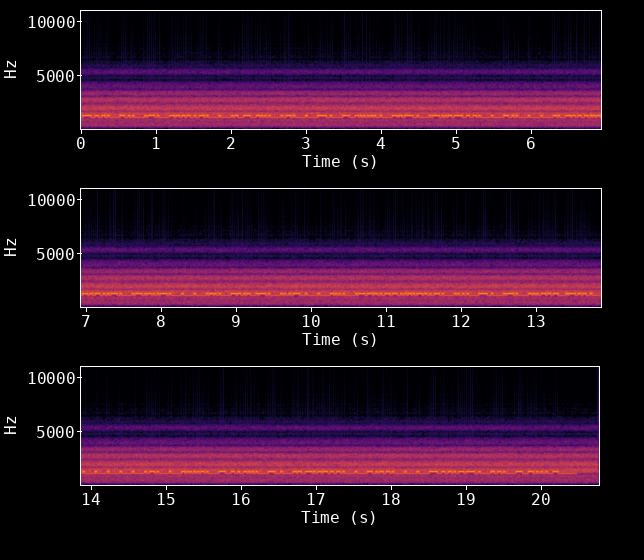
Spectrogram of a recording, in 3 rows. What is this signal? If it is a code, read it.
RTTY (45.45 baud, 170 Hz shift), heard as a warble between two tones, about 1200 Hz centre, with radio static. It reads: … LABORATORY TESTING IS NEEDED BEFORE AND AFTER MELARSOPROL INITIATION.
